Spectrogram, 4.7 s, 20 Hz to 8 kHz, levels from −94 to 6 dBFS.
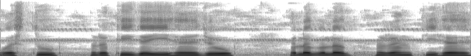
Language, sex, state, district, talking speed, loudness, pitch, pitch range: Hindi, female, Uttarakhand, Tehri Garhwal, 115 wpm, -14 LUFS, 130 Hz, 125-135 Hz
